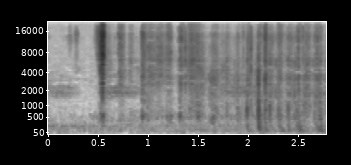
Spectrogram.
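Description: Small scissors snip through paper stickers close by, a quiet sequence of sharp cuts and light paper rustles while decorating a bullet journal weekly layout.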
